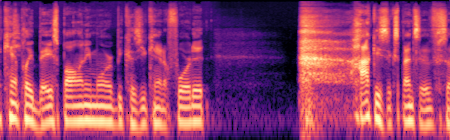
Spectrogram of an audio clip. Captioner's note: sighs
